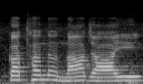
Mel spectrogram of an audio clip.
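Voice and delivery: both ਨ sounds in ਕਥਨ ਨਾ distinct; slow, ਕਥਨ then ਨਾ separately; careful clear recitation; clear pronunciation. Shown as a demonstration. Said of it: "ਵੱਖਰਾ ਵੱਖਰਾ ਬੋਲਣਾ ਹੈ ਜੀ".

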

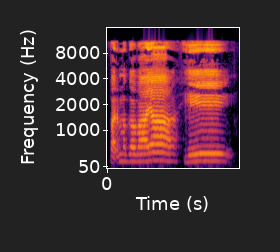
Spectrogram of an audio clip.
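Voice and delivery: slow, drawn-out chanted recitation of scripture. Shown as a demonstration. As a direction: recite each phrase slowly and reverently, half sung. Teacher recites gurbani slowly.

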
